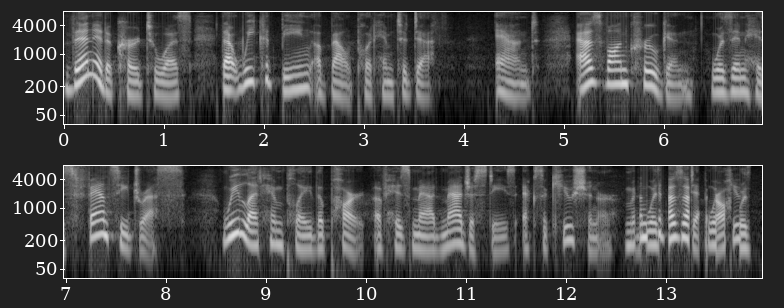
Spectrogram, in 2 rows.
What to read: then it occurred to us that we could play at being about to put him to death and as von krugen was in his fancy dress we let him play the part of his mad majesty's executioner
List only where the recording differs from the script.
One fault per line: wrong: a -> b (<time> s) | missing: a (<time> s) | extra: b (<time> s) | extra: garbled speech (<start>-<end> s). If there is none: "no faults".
missing: play at (2.2 s)
missing: to (2.9 s)
extra: garbled speech (12.6-13.9 s)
